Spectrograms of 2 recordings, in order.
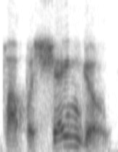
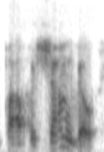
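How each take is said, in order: First: Shango with a flat "a", like SHANG-go; correct pronunciation. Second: Shango with a broad "ah", like SHONG-go; own pronunciation. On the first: Wrestler correcting the name, Shango rhyming with tango. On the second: Wrestler explaining the name he coined, Shango with an "ah". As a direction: say Shango as SHAHN-go. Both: Shown as a demonstration. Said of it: "it's correctly pronounced Papa Shango".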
